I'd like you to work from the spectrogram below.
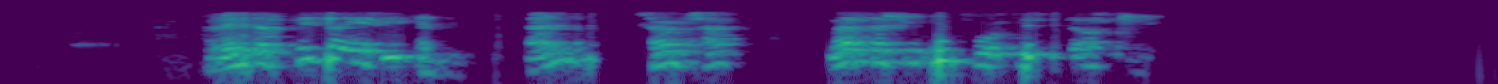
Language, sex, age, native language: Icelandic, male, 40-49, Icelandic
